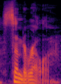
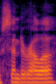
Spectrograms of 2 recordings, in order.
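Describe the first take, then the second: First: Low, quiet echoed repeat of Cinderella; deep echo. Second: Said in the usual way. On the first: Shown as a demonstration. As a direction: drop the pitch down for an echo. Host echoes title lower.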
